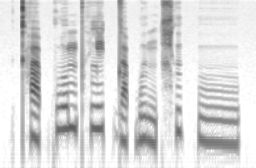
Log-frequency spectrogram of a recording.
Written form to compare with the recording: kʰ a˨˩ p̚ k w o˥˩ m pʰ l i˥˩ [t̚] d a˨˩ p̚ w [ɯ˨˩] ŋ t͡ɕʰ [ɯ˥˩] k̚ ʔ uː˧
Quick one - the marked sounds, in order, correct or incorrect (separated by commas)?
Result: correct, correct, incorrect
